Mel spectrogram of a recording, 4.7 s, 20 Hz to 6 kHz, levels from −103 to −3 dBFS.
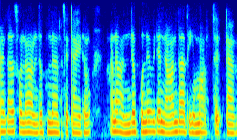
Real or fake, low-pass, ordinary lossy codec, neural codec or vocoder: fake; 5.4 kHz; Opus, 24 kbps; codec, 16 kHz, 4 kbps, X-Codec, HuBERT features, trained on general audio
